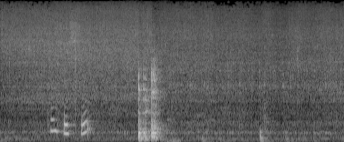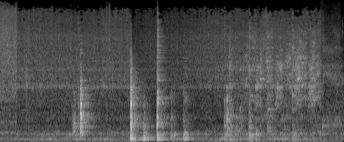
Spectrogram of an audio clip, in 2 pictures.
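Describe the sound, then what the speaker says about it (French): Leeks cook in butter in a pan with a soft, steady sizzle, interrupted by utensil scrapes, clinks and knocks against the pan. A voice speaks briefly. "je commence à faire cuire mes poireaux dans du beurre"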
